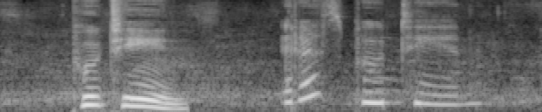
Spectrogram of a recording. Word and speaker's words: poutine: It is poutine. It's okay. Maybe I can do like poutine. Poutine. It's Quebecois. The correct pronunciation is poutine.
